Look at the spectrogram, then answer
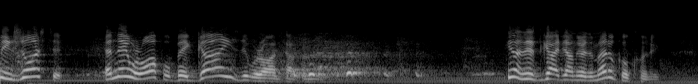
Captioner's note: laughter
